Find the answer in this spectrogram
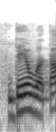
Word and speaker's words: দেবতা: এর মতই উচ্চারণ করব আর এই ব টা ও আর রূপে উচ্চারণ হবে তাহলে দেওয়াতা দেবতা এইভাবে দেবতা উচ্চারণ হবে আচ্ছা তারপরে দেখুন ব্রাহ্মার্ণীয়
